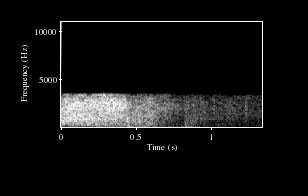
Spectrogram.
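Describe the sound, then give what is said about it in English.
A gunshot in a radio drama: a sharp, loud blast that rings out and fades away over about a second, with a dull, muffled tone. “Yeah, you shot him good the first time, Arnold. Why did you waste another bullet?”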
